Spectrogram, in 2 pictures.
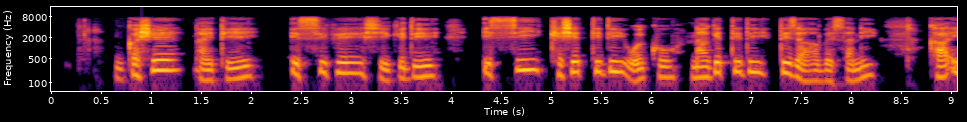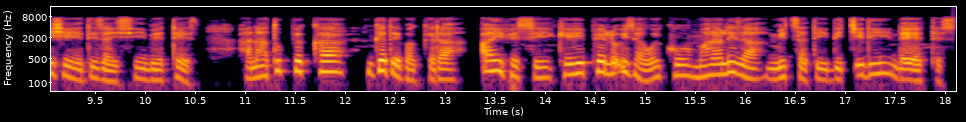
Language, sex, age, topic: Gamo, male, 18-24, government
